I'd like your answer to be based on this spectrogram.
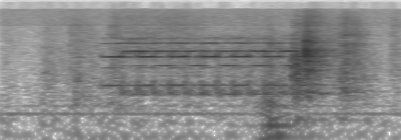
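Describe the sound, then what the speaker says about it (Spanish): A telephone rings with a trilling electronic bell, one ring burst over the middle of the clip, moderately close, followed by a soft thump. "está sonando aquí el teléfono"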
